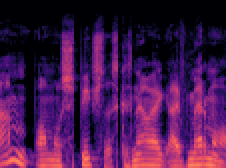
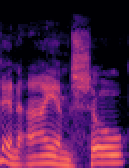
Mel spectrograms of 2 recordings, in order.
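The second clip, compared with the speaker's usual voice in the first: ordinary talk, nothing marked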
